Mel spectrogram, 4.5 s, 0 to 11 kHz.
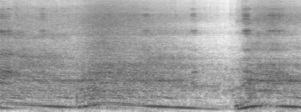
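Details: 2003 Honda Accord 3.0L V6 6-speed manual under hard acceleration: a bell-like metallic ringing rattle, like an old alarm clock. Loudest at the bottom of the engine bay on the passenger side, worst in low gears on engine braking. Heat shields are mostly ruled out; owner suspects belt tensioner or A/C compressor. Source never found.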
